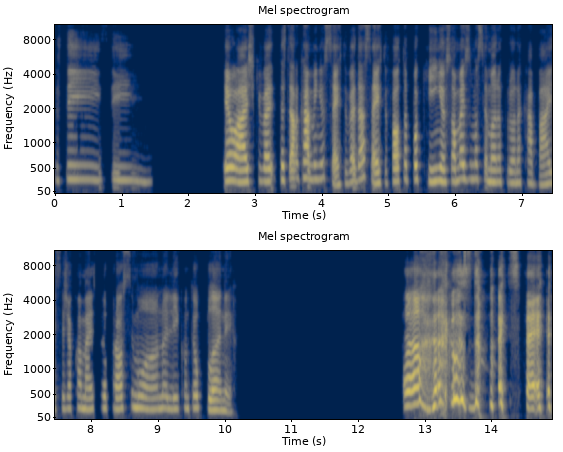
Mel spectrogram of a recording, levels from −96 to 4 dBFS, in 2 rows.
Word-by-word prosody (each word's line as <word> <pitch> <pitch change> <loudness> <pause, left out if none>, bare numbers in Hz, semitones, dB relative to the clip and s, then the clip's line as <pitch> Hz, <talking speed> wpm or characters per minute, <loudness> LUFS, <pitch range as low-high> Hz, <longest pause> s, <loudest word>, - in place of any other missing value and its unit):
Sim, 280 -1 -12
sim. 260 -3 -16 1.1
Eu 260 0 +4
acho 240 0 +2
que 255 - -19
vai 245 0 -1
você 275 - -2
tá 155 - 0
no 155 - -9
caminho 295 -1 -2
certo. 210 - -7
Vai 230 - -5
dar 290 +3 -2
certo, 215 -8 -4
falta 250 +4 -1
pouquinho, 265 -3 -3
é - - -2
só 245 +1 -5
mais 290 0 -3
uma 290 0 -12
semana 235 -4 -7
para 230 -1 -18
o - - -7
ano 220 0 -9
acabar 200 -3 -8
e - - -11
você 225 +1 -15
já 225 0 -10
começa 220 -2 -7
o 230 - -7
próximo 230 +2 -6
ano 215 +1 -7
ali 220 -1 -9
com 230 - -16
teu 235 +1 -7
planner. 195 -8 -5 2.5
Aham, 300 +3 +6
com 410 -1 +8
os - - -1
2 320 +2 +1
pés. 230 +1 +7
240 Hz, 165 wpm, -21 LUFS, 220-280 Hz, 2.5 s, com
